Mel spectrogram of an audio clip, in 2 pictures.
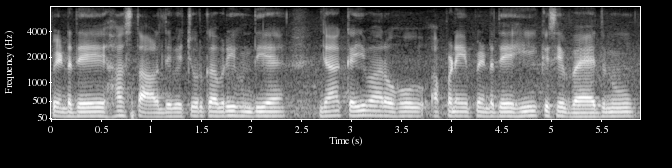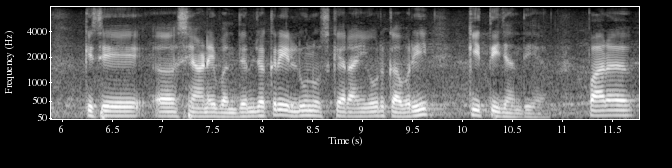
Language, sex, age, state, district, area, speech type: Punjabi, male, 30-45, Punjab, Barnala, rural, spontaneous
